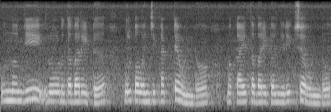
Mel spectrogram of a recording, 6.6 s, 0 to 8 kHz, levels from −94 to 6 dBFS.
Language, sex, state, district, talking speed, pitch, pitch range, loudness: Tulu, female, Karnataka, Dakshina Kannada, 120 wpm, 195 Hz, 180-200 Hz, -17 LUFS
